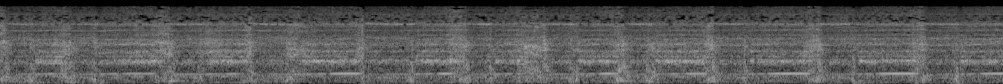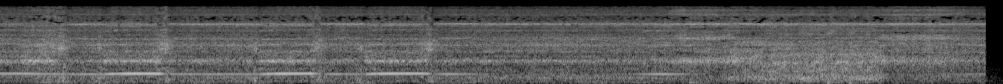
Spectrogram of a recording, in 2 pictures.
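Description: Einhell TE-VC 18/10 Li cordless wet and dry vacuum cleaner running at full power: a steady rush of air with a constant motor whine, loud but not really loud. It cuts off suddenly at the very end.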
